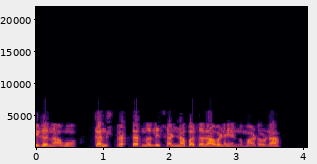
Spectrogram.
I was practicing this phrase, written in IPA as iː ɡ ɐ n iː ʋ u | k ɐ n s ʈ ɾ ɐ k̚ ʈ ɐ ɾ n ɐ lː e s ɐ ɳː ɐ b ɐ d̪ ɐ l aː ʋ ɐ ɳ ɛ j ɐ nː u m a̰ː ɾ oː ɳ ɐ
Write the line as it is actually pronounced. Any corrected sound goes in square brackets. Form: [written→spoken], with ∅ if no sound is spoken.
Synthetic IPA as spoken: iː ɡ ɐ n [iː→aː] ʋ u | k ɐ n s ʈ ɾ ɐ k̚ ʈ ɐ ɾ n ɐ lː [e→i] s ɐ ɳː ɐ b ɐ d̪ ɐ l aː ʋ ɐ ɳ ɛ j ɐ nː u m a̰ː [ɾ→ɽ] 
